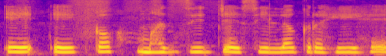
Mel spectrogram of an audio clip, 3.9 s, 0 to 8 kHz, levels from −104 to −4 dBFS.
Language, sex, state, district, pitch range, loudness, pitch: Hindi, female, Chandigarh, Chandigarh, 230-240 Hz, -15 LUFS, 235 Hz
